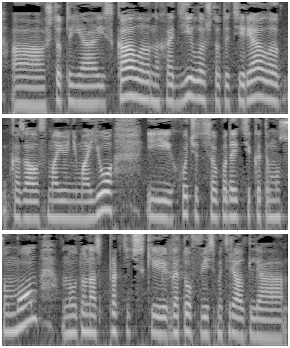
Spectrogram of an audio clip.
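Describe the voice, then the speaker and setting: This woman has an unremarkable speaking voice, fairly low in pitch. Her intonation is fairly even and her pace moderate. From Tatarstan, Russia (Nizhnekamsk). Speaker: pop and opera singer. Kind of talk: radio interview. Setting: radio studio.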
